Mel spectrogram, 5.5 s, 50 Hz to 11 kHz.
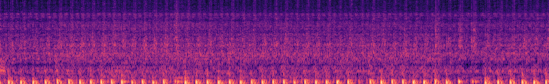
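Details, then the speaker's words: Snapper SR-Series mower with 10HP Briggs & Stratton single-cylinder engine, stored 10 years, on an Amazon aftermarket carburetor: thumping idle about three beats a second with uneven, skipped pulses; still missing from the exhaust side, owner suspects lean, though it doesn't smell lean. "It's still missing from the exhaust side, and that's probably lean."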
